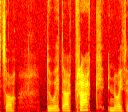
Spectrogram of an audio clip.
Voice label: "crac", Welsh

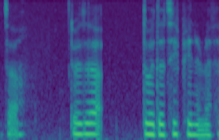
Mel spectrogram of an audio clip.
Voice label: "tipyn", Welsh

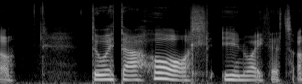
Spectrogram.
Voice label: "holl", Welsh

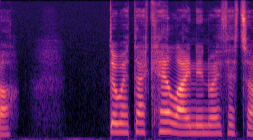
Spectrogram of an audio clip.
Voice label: "celain", Welsh

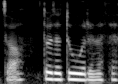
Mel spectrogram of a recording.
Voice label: "dwwr", Welsh

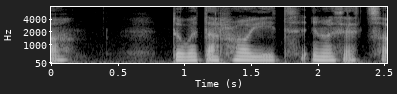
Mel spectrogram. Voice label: "rhoid", Welsh

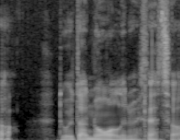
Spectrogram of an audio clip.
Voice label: "nool", Welsh

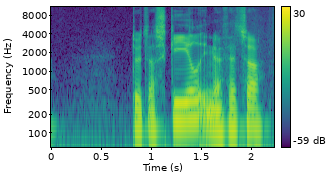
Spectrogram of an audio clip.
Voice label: "sgiil", Welsh

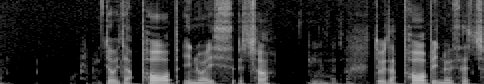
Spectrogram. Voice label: "pob", Welsh

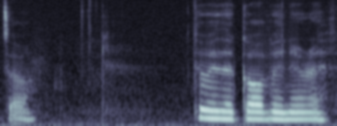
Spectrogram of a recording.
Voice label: "gofyn", Welsh

